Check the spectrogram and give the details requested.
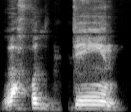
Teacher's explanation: نون پر وقف کر کے مد عارض کر کے 6 حرکت لمبا کھینچ کے وہ مد اصلی نہیں بولنا.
